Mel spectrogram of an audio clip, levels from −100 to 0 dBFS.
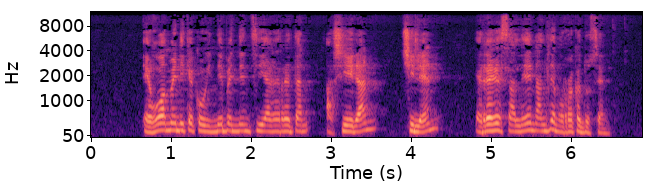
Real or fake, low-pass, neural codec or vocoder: real; 10.8 kHz; none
